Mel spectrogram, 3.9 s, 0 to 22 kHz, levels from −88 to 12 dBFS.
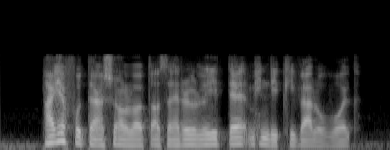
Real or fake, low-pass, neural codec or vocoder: fake; 5.4 kHz; codec, 16 kHz in and 24 kHz out, 0.8 kbps, FocalCodec, streaming, 65536 codes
